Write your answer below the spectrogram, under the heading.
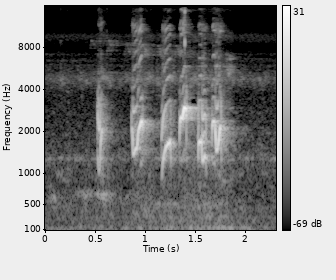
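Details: ['Caged decoy Red-whiskered bulbul gives one short note, then a fast phrase of five cheerful, liquid whistled notes that rise and fall, in a quiet setting.']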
